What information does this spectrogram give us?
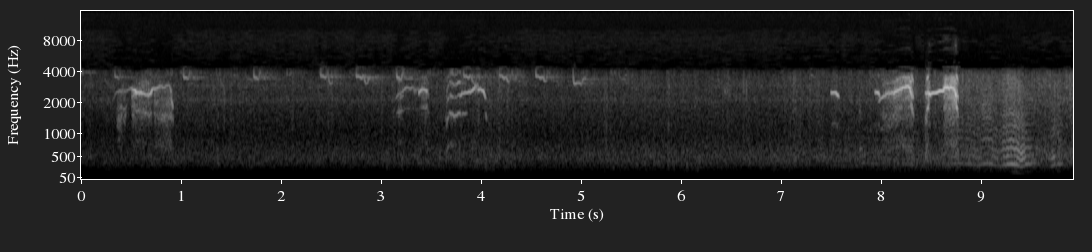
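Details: Osprey at a nest in Estonia on 14 July 2014 around midday during a fish delivery; short whistled, slurred calls near the start, a few faint notes mid-clip, then louder upslurred whistles repeated near the end over steady background hiss.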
